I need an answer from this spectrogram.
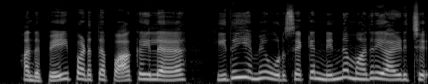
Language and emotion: Tamil, fearful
